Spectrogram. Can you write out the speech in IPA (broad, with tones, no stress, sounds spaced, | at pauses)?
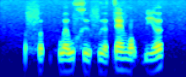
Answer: f ə˨˩ p̚ h w ə˨˦ w x ɨ˧˩ f ɨ˧˩ ə̯ t̪ ɛ˧ v ɔ̰˧˨ w ɓ i˨˦ ə̯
